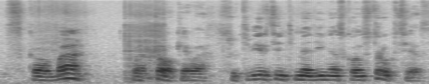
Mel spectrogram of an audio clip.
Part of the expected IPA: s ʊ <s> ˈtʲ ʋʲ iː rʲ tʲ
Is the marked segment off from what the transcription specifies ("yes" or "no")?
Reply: yes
